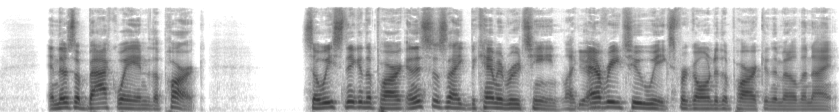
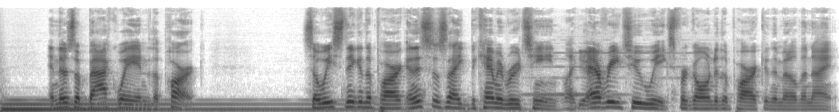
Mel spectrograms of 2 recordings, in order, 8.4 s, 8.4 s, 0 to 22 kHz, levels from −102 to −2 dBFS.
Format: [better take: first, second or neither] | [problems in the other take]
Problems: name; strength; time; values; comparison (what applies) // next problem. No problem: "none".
first | background music; noticeable; throughout; 10 dB below the speech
